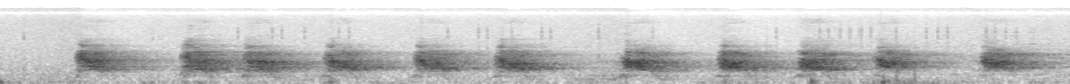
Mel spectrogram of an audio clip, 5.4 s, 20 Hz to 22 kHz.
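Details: West Highland White Terrier barking at an R2 robot: a steady run of about eleven short, sharp barks in five seconds, each evenly spaced, with a faint low background hum.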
